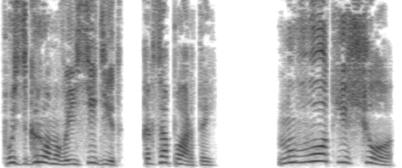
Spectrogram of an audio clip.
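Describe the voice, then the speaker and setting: A woman's voice: medium pitch, animated, moderate pace, slightly rough, no echo, clean studio sound. A woman voicing a group of mocking, whiny teenage schoolgirls in an audiobook, with a sneering manner. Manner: sneering, whining. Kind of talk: audiobook character reading.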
